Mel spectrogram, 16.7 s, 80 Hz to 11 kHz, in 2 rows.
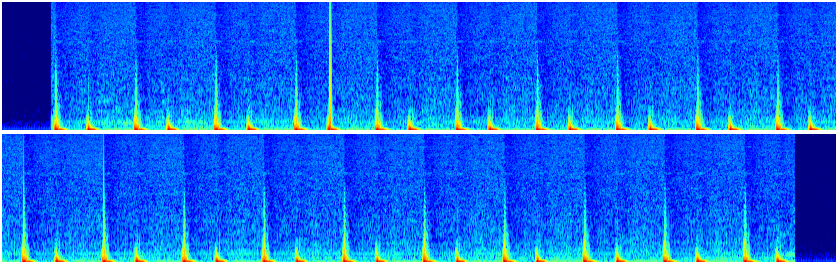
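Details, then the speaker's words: Stethoscope recording from a mitral valve prolapse patient with the click and murmur removed: regular normal S1 and S2 at about 75/min, no click or murmur. "now the click is removed [Music] now the murmur is removed"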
